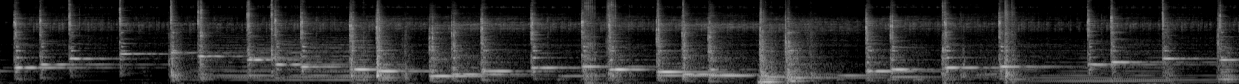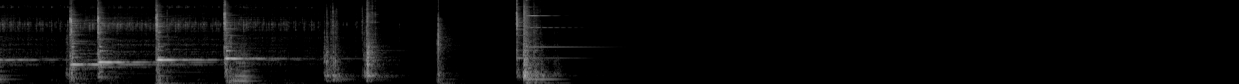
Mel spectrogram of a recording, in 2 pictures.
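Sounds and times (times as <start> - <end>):
typewriter tango: 0.0 - 17.0.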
